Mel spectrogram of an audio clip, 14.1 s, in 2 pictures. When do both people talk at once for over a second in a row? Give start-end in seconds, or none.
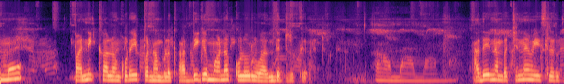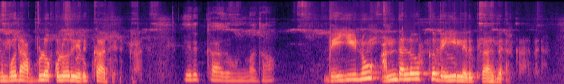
none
